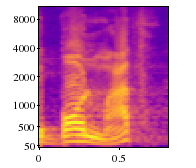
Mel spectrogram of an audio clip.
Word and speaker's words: Bournemouth: has talked of leicester we have bournemouth bournemouth what you see in that name or in the team is like you have mouth yeah but you say bone math just like portsmouth a bit tricky but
